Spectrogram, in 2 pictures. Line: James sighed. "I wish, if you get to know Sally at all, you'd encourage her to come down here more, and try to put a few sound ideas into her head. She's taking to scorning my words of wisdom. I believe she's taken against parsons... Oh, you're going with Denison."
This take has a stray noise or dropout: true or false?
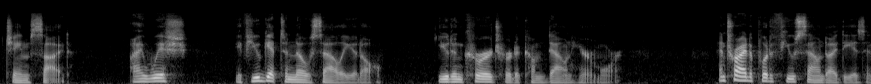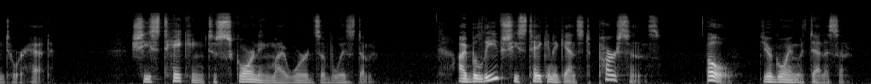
false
